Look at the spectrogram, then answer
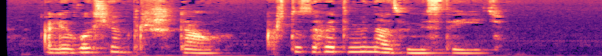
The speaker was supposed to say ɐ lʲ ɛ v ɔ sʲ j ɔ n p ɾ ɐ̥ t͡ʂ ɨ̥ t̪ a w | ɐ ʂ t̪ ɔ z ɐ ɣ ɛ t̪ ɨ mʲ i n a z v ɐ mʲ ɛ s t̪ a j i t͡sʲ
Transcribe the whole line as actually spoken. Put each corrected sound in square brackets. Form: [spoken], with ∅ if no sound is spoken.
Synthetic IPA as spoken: ɐ lʲ ɛ v ɔ sʲ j ɔ n p ɾ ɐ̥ t͡ʂ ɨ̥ t̪ a w | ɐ ʂ t̪ ɔ z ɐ ɣ ɛ t̪ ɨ mʲ i n a z v ɐ mʲ [i] s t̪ a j i t͡sʲ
